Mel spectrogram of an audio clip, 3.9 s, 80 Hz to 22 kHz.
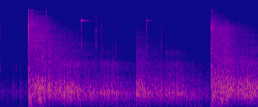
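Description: Three sharp, loud Glock 20 pistol shots ring out about a second and a half apart, each a sudden crack followed by a brief ringing tail, fired at targets set on a doorknob.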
